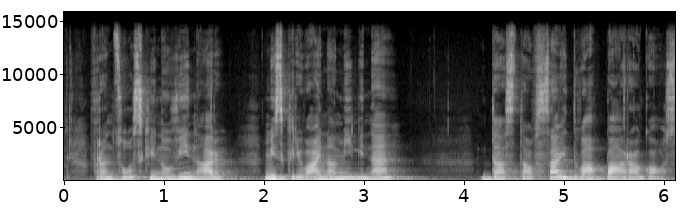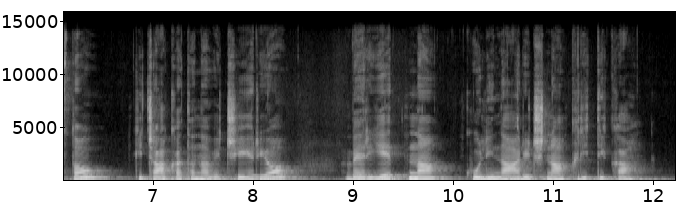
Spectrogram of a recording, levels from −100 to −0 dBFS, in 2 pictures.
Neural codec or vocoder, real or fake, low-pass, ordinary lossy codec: none; real; 14.4 kHz; none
